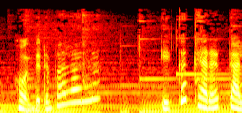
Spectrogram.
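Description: Light children's background music with a tinkling jingle. Over it, from about a quarter-second to one second in, a voice sweeps up and down in pitch.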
